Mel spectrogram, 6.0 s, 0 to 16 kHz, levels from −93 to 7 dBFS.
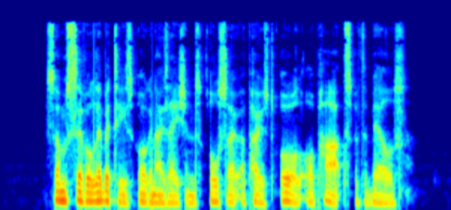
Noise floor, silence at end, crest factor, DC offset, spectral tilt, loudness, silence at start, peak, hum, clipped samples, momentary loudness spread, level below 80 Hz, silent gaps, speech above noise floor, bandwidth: -85 dBFS; 0.65 s; 18 dB; under 0.1%; -6 dB/octave; -23 LUFS; 0.6 s; -6 dBFS; none; under 0.1%; 12 LU; -38 dBFS; none; 62 dB; 11.5 kHz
